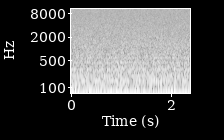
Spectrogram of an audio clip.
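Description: Near silence: a faint noise floor after the closing music has stopped.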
